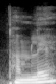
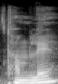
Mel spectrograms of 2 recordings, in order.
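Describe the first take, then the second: No difference in how they are said.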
